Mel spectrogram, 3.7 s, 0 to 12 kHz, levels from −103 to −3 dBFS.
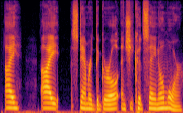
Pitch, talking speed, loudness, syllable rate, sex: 145 Hz, 165 wpm, -19 LUFS, 4.6 syllables/s, male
